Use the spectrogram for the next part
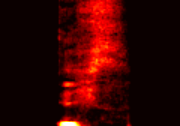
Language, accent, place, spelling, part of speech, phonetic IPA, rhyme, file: German, Germany, Berlin, Ichs, noun, [ɪçs], -ɪçs, De-Ichs.ogg
- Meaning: plural of Ich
